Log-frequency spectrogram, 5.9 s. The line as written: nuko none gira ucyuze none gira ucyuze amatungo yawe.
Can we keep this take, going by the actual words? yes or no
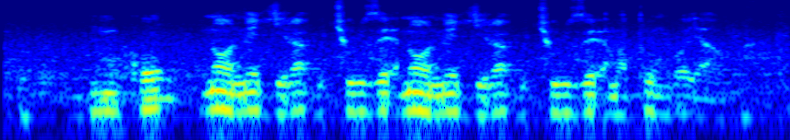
yes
